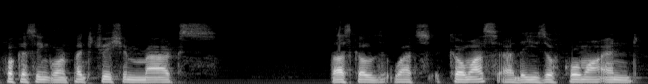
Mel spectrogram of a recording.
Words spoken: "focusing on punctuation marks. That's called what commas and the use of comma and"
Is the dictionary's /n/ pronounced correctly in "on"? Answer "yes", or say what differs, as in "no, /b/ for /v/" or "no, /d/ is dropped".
yes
